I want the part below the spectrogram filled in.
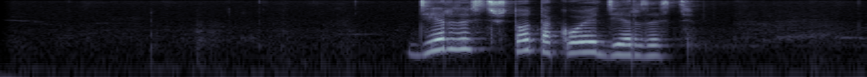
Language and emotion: Russian, neutral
